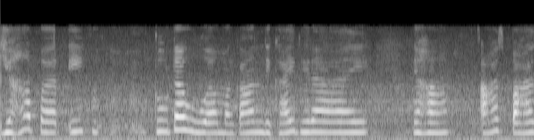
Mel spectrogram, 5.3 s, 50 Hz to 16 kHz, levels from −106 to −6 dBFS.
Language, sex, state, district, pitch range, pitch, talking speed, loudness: Hindi, female, Uttar Pradesh, Hamirpur, 260-285 Hz, 270 Hz, 155 wpm, -25 LUFS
